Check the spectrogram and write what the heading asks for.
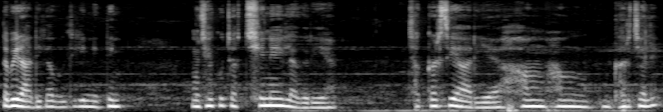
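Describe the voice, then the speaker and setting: A woman voicing a troubled young bride-to-be who speaks softly and pleadingly. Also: mid-range voice, steady tone, measured pace, breathy edge, faint music behind. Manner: soft, pleading, faint.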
